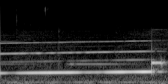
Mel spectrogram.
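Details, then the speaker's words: Defibrillator charging at 200 joules for ventricular fibrillation, after gel is applied: a steady electronic tone rising slightly in pitch, then a brief change in tone as the device signals it is ready to discharge. "I've selected the energy. Now I'm applying gel. Yeah. So gel applied. I'm going to now charge the system."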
